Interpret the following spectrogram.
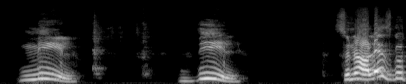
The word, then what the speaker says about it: miel: There are exceptions to this and an example of this exception, you can see it in words like miel.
